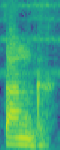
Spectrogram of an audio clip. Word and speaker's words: तंग: যেমন তো অনুসার গ, তাঙ্গ, তাঙ্গ, এখানে অনুসার উচ্চারণ উমার মতো বা বাংলা অনুসারের মতো হবে, অনুস্বার।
